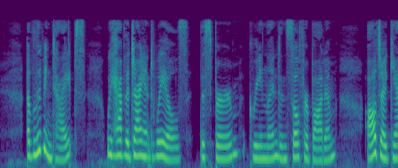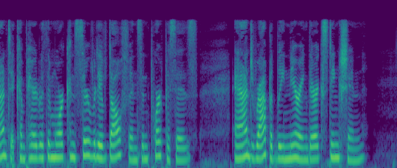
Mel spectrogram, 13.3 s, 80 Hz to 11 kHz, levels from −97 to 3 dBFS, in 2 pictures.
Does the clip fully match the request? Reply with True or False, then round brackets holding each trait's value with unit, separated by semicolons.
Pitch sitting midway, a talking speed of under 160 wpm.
False (220 Hz; 135 wpm)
